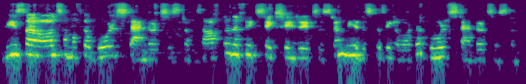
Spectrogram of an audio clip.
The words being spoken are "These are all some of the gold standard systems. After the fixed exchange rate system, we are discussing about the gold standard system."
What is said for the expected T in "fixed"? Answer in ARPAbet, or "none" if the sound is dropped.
T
